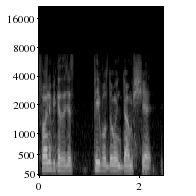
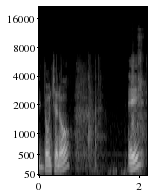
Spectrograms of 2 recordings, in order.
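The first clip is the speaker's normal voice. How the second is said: put-on light Minnesota accent on "Don't ya know? Eh?"; 4 semitones higher, 4 dB louder than usual. Mimicking Fargo characters for a friend, light Minnesota accent. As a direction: tease it in a Minnesota lilt. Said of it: "they have their accent".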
